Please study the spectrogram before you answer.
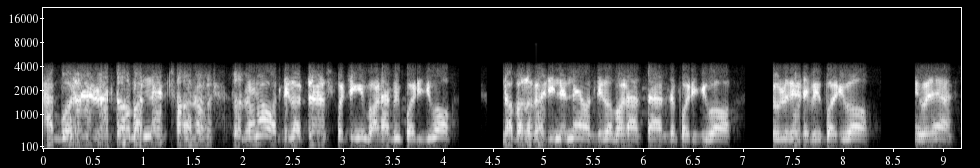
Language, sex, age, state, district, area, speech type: Odia, male, 45-60, Odisha, Angul, rural, conversation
